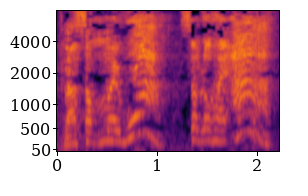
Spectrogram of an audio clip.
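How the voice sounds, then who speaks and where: An actor playing an upbeat, mischievous quiz show host in a radio comedy, with a Hong Kong Cantonese accent and a theatrical announcer's delivery. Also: male voice, very high voice, big pitch swings, normal speed, over music. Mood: teasing, explaining.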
